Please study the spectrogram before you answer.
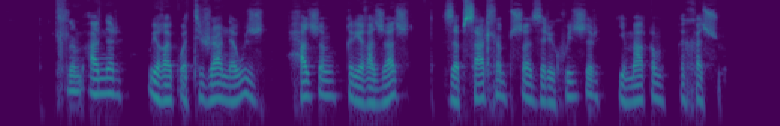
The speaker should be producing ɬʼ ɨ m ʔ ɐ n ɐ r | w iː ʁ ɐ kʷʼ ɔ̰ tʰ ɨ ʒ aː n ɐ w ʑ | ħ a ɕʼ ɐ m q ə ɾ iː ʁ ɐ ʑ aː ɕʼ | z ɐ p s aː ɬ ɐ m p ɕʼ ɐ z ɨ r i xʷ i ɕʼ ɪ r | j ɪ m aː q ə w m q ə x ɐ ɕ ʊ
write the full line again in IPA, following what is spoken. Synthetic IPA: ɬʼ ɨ m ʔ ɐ n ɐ r | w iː ʁ ɐ kʷʼ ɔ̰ tʰ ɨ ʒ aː n ɐ w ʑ | ħ a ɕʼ ɐ m q ə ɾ iː ʁ ɐ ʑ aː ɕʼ | z ɐ p s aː ɬ ɐ m p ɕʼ ɐ z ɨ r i xʷ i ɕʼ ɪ r | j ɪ m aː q ə m q ə x ɐ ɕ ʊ

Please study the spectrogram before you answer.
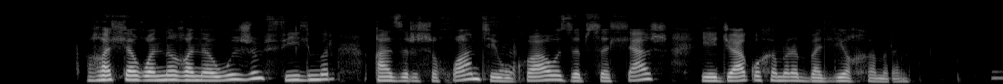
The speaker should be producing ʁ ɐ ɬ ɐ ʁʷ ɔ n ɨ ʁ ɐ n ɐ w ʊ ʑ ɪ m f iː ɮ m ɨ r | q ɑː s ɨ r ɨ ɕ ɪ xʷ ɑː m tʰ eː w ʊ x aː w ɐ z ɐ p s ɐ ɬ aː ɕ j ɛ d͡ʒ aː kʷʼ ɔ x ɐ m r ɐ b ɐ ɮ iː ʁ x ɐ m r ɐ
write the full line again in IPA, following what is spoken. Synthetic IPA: ʁ ɐ ɬ ɐ ʁʷ ɔ n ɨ ʁ ɐ n ɐ w ʊ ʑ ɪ m f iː ɮ m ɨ r | q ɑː z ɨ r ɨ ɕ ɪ χʷ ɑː m tʰ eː w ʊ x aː w ɐ z ɐ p s ɐ ɬ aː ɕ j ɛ d͡ʒ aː kʷʼ ɔ x ɐ m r ɐ b ɐ ɮ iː ʁ x ɐ m r ɐ

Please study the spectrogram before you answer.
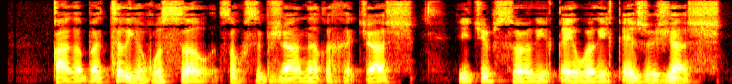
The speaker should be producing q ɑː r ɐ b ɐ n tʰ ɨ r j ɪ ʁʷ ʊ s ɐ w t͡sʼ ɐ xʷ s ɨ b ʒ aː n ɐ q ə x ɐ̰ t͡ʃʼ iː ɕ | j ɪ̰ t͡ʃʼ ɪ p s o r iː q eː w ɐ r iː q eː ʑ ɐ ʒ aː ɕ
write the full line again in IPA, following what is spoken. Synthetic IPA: q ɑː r ɐ b ɐ tʰ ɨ r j ɪ ʁʷ ʊ s ɐ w t͡sʼ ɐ xʷ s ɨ b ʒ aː n ɐ q ə x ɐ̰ t͡ʃʼ aː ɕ | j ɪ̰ t͡ʃʼ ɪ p s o r iː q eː w ɐ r iː q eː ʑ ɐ ʒ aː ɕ

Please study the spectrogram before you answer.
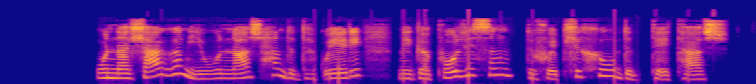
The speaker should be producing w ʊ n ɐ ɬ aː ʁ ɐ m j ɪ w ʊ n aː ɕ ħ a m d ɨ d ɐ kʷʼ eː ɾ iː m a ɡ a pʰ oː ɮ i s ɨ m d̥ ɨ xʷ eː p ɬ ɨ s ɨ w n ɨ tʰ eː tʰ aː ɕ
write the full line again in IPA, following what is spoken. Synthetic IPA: w ʊ n ɐ ɬ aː ɣ ɐ m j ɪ w ʊ n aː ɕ ħ a m d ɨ d ɐ kʷʼ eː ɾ iː m e ɡ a pʰ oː ɮ i s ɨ m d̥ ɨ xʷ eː p ɬ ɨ x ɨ w d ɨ tʰ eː tʰ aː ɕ

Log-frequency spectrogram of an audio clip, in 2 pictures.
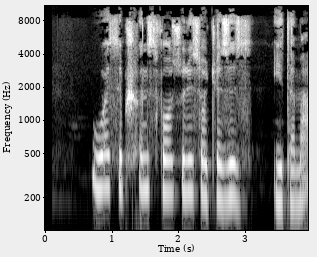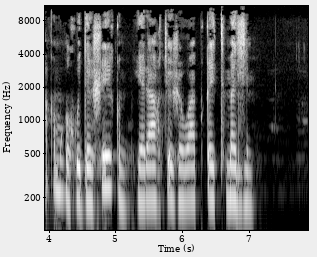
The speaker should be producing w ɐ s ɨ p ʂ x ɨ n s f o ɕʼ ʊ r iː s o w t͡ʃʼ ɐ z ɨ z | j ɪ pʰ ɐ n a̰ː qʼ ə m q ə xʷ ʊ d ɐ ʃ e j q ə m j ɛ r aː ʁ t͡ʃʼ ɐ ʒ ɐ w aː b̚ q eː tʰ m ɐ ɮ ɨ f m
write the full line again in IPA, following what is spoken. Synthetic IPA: w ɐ s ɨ p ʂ x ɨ n s f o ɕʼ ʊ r iː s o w t͡ʃʼ ɐ z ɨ z | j ɪ tʰ ɐ m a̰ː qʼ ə m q ə xʷ ʊ d ɐ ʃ e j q ə m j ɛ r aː ʁ t͡ʃʼ ɐ ʒ ɐ w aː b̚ q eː tʰ m ɐ ɮ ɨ m

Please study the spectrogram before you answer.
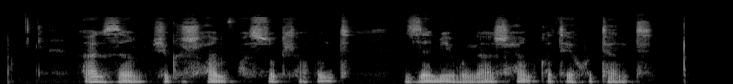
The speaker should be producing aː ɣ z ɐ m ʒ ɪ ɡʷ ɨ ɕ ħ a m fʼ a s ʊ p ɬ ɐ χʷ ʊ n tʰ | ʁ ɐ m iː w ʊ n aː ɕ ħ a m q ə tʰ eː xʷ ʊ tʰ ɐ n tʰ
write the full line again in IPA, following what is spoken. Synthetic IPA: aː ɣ z ɐ m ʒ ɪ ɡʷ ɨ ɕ ħ a m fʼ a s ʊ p ɬ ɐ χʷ ʊ n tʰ | z ɐ m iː w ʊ n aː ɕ ħ a m q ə tʰ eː xʷ ʊ tʰ ɐ n tʰ

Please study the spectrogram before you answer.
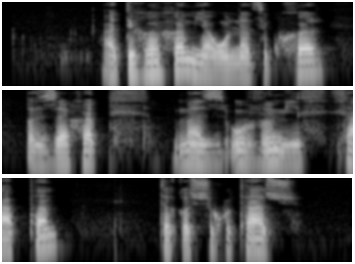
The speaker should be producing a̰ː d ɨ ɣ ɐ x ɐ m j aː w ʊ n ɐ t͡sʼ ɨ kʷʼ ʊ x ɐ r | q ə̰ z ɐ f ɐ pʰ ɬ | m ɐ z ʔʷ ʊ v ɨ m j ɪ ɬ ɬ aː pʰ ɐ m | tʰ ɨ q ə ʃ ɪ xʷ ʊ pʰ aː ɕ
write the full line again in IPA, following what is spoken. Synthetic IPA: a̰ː d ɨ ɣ ɐ x ɐ m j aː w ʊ n ɐ t͡sʼ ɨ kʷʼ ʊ x ɐ r | q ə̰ z ɐ x ɐ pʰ ɬ | m ɐ z ʔʷ ʊ v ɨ m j ɪ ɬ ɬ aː pʰ ɐ m | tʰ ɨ q ə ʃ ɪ xʷ ʊ tʰ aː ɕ

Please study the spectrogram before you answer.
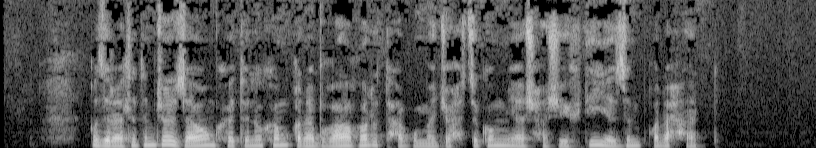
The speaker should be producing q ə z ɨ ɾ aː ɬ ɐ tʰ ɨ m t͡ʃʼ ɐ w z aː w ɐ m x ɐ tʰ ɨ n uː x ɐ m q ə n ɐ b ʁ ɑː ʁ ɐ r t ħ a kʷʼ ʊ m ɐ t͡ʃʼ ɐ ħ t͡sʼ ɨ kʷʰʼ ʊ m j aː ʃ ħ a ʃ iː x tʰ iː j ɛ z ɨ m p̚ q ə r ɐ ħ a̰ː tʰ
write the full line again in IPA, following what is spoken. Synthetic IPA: q ə z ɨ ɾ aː ɬ ɐ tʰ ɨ m t͡ʃʼ ɐ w z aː w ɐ m x ɐ tʰ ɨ n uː x ɐ m q ə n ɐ b ʁ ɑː ʁ ɐ r t ħ a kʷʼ ʊ m ɐ t͡ʃʼ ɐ ħ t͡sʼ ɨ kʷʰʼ ʊ m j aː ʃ ħ a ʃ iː x tʰ iː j ɛ z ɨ m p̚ q ə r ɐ ħ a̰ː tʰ

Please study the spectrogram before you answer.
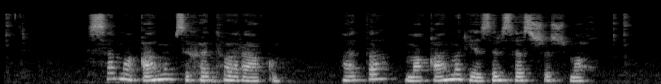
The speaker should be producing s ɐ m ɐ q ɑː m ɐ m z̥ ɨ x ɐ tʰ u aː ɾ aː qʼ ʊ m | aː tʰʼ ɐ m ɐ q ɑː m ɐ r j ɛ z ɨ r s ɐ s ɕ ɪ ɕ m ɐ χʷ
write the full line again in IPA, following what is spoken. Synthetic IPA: s ɐ m ɐ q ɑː m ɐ m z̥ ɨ x ɐ tʰ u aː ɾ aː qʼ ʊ m | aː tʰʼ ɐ m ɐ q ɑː m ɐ r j ɛ z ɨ r s ɐ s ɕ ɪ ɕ m ɐ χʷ

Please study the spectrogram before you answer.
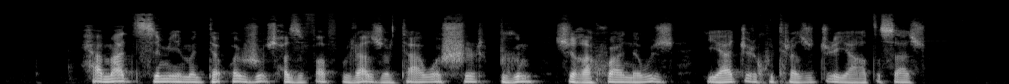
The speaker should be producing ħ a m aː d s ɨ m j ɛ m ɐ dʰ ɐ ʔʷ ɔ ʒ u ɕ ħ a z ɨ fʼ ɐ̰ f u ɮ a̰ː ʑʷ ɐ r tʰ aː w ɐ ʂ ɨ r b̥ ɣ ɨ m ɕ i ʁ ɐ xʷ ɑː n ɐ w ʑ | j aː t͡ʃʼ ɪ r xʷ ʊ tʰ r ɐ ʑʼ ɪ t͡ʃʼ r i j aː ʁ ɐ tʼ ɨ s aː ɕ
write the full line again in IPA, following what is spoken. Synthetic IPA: ħ a m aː d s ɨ m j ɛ m ɐ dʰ ɐ ʔʷ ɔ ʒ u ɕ ħ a z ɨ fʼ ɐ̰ f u ɮ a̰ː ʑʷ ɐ r tʰ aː w ɐ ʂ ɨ r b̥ ɣ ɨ m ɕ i ʁ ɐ xʷ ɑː n ɐ w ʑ | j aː t͡ʃʼ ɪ r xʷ ʊ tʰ r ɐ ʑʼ ɪ t͡ʃʼ r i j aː ʁ ɐ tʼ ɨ s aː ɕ

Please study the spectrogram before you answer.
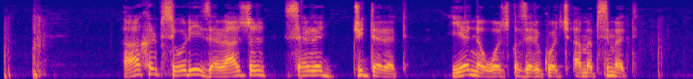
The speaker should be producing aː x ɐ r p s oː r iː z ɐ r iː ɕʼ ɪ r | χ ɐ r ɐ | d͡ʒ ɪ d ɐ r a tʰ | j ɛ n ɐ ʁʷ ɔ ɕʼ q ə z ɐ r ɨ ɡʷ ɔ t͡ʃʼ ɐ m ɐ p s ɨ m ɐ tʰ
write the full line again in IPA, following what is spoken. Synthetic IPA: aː x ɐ r p s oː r iː z ɐ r aː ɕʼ ɪ r | s ɐ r ɐ | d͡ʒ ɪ d ɐ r ɐ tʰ | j ɛ n ɐ ʁʷ ɔ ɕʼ q ə z ɐ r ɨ ɡʷ ɔ t͡ʃʼ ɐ m ɐ p s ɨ m ɐ tʰ

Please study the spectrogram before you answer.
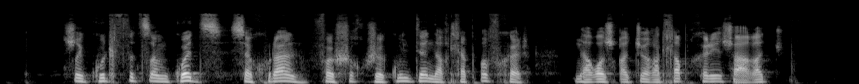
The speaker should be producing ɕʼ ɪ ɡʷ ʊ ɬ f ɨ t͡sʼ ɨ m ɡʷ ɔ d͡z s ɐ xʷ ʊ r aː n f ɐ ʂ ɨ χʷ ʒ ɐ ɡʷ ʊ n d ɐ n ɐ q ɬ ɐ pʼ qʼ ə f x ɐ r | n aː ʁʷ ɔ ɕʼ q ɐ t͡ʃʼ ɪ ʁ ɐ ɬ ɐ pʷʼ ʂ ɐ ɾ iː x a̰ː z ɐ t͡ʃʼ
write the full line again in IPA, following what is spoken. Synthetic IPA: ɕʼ ɪ ɡʷ ʊ ɬ f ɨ t͡sʼ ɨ m ɡʷ ɔ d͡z s ɐ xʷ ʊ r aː n f ɐ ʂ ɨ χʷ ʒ ɐ ɡʷ ʊ n d ɐ n ɐ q ɬ ɐ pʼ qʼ ə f x ɐ r | n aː ʁʷ ɔ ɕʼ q ɐ t͡ʃʼ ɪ ʁ ɐ ɬ ɐ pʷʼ x ɐ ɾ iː ɕ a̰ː ʁ ɐ t͡ʃʼ

